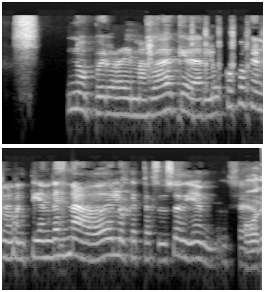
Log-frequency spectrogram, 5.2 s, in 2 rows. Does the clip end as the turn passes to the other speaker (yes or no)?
yes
